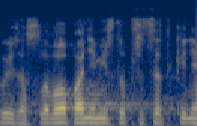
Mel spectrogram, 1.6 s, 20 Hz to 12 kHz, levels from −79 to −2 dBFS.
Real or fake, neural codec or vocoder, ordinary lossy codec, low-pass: real; none; Opus, 16 kbps; 7.2 kHz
